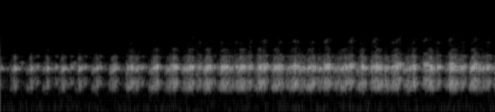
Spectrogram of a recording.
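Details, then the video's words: Night chorus of tree frogs at a forest pond, north-east Italy, mid-April; loud, rapid rattling croaks in steady rhythm from multiple frogs, closely overlapping, with no other animals or noise. "relaxing forest pond by night with singing tree frogs"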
